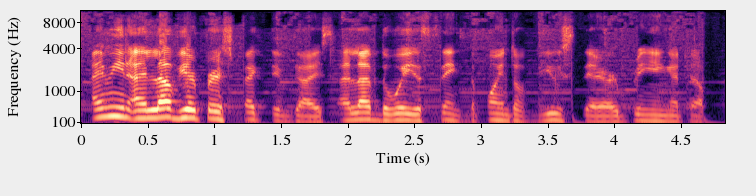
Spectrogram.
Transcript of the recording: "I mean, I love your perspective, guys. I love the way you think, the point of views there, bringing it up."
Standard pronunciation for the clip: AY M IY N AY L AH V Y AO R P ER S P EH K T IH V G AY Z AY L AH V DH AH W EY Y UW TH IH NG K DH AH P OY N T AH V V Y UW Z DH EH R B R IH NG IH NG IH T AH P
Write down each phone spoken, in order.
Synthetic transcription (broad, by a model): AY M IY N AY L AH V Y AO R P ER S P EH K T IH V G AY S AY L AH V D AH W EY Y UW TH IH NG K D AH P OY N T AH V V Y UW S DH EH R B R IH NG IH NG IH T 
